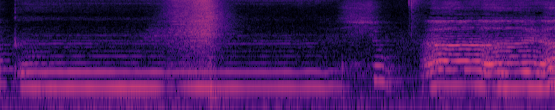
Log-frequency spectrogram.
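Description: Women humming a ritual chant: one long steady note, a short break, then a new phrase with moving pitch begins about three seconds in. A short breathy hiss sounds near the middle.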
